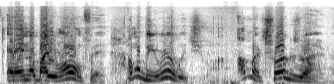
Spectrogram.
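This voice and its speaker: A man with a notably high voice hosts a casual podcast, ranting hard and cursing freely. He talks with heated emphasis, and a faint hiss sits under the recording. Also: wildly swooping pitch, very fast. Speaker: podcast host; truck driver.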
